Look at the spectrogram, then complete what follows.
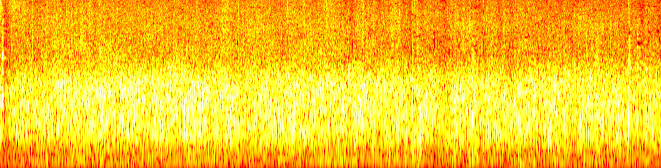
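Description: Studio audience applauding, a steady unbroken clapping.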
